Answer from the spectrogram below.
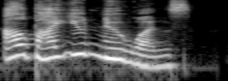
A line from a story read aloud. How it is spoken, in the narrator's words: got mad and said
